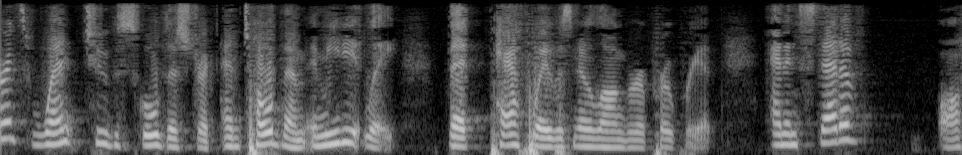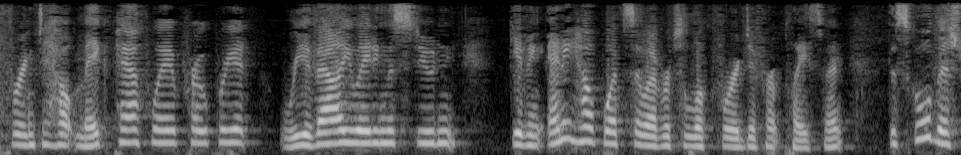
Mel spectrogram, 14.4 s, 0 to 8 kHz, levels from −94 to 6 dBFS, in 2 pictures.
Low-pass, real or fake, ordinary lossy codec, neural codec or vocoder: 7.2 kHz; real; AAC, 48 kbps; none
